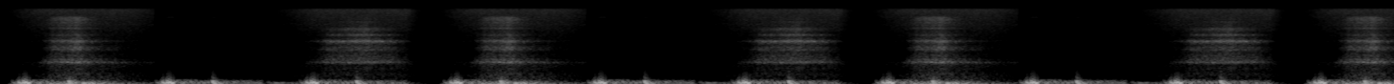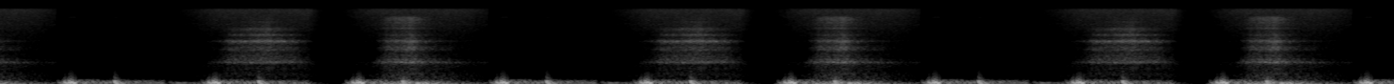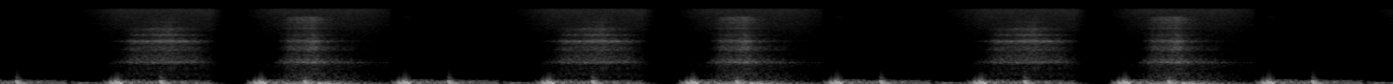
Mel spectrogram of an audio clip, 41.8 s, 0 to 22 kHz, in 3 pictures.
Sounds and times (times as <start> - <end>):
Gasp: 20.3 - 23.2, 24.6 - 27.5, 29.0 - 31.8, 33.3 - 36.1, 37.6 - 40.4.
